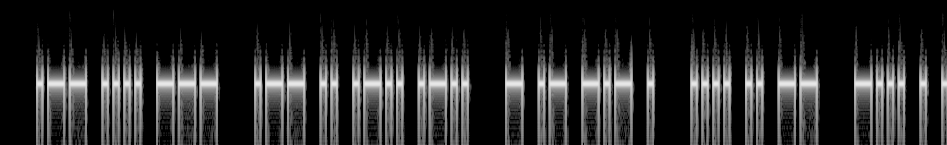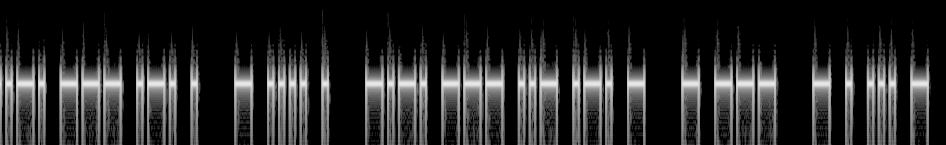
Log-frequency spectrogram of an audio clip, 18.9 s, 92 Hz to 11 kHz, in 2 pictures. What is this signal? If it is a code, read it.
Morse code, heard as a keyed tone, about 22 wpm, 700 Hz. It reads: WHO WILL TAKE HIM BEFORE THE COURT TO TEST
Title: Sentences from Top 1600 Words 22wpm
